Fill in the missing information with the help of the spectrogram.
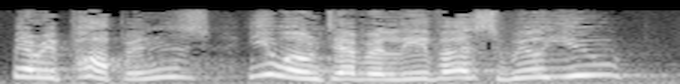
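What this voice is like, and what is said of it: Put-on British schoolchild accent. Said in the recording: “That's my British accent. That's British school kids talk like that.”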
